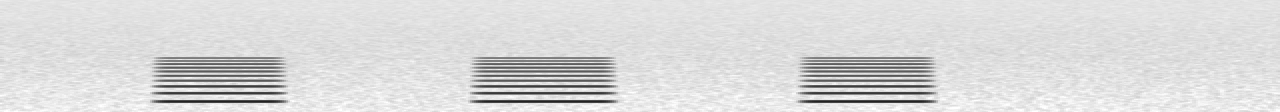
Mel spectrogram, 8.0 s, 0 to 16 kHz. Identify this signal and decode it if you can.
Ship horn signal, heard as a ship's horn, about 250 Hz. 3 short. At sea: I am operating astern propulsion.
